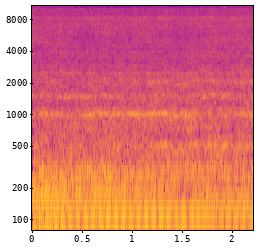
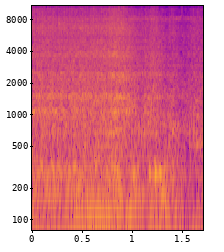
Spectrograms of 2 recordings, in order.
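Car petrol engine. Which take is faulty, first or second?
second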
